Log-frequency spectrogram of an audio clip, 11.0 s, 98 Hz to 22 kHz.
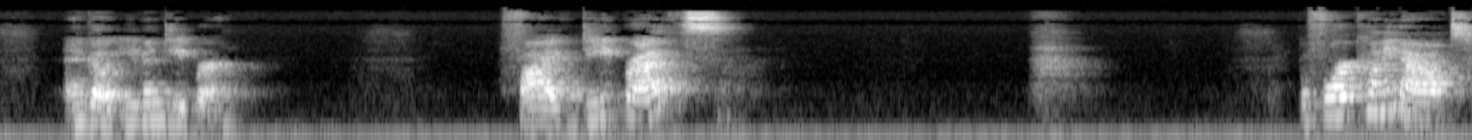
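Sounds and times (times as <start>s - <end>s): woman breathing deeply: 0.0s - 0.4s, 2.5s - 3.9s, 7.6s - 9.8s.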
